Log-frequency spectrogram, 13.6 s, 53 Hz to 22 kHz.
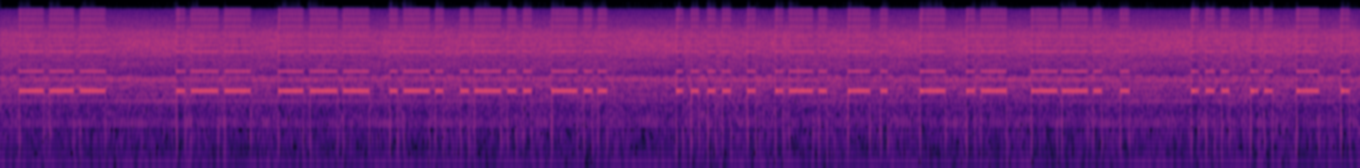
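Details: SAQ Grimeton 1924 Alexanderson alternator VLF transmitter on 17.2 kHz CW, December 1st 2024 centennial transmission: clean steady-pitched beeps in even long and short groups, no drift or breakup; normal Morse keying.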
